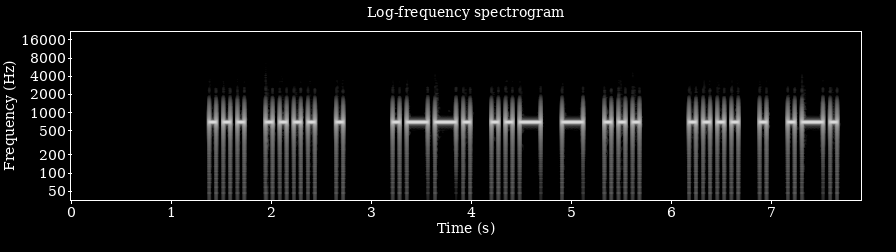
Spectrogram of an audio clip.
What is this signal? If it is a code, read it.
Morse code, heard as a keyed tone, about 17 wpm, 700 Hz. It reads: SHE PUTS HER
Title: Easy Phrases 17wpm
